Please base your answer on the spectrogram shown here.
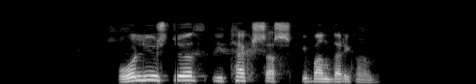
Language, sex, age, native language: Icelandic, male, 40-49, Icelandic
